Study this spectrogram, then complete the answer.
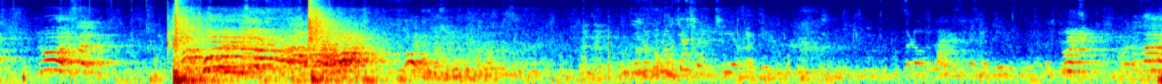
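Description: Fencers shout loudly in a large echoing hall.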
